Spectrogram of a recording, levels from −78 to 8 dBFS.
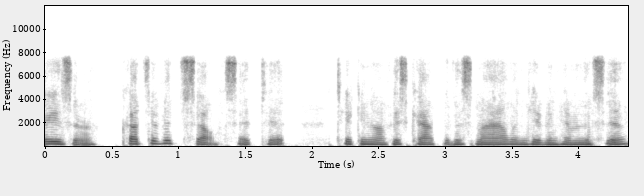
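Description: From start to finish the speech carries Speex codec damage. A low bitrate, around 10 kbps, starves the excitation, so voices come out plainly hoarse and grainy, and everything above about 7.7 kHz is simply gone.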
